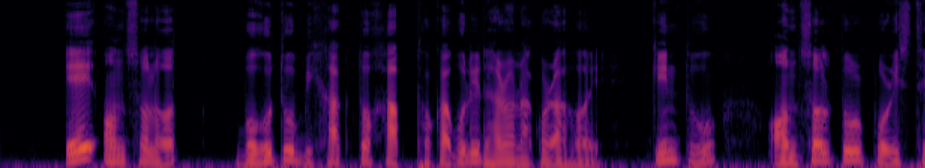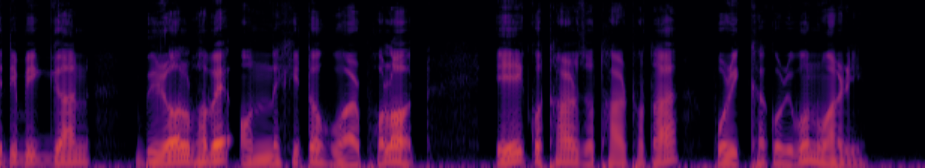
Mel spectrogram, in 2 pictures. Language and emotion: Assamese, neutral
